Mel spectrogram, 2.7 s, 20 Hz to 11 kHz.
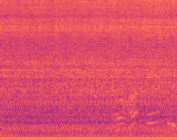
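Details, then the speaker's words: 1987 Toyota pickup with 22R engine, after distributor cap/rotor cleaning and vacuum leak checks. Steady low idle rumble with a slightly uneven, hunting note. Rough idle, worse in first gear and better warm; thought to need a tune-up. "still having issues with the idol but thinking it might just need a more of a tune-up"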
